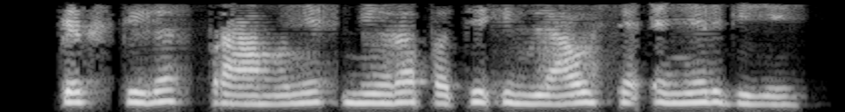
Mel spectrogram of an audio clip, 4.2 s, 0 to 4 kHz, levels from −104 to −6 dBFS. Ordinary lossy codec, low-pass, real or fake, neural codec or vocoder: AAC, 16 kbps; 3.6 kHz; fake; codec, 16 kHz, 4 kbps, FreqCodec, smaller model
